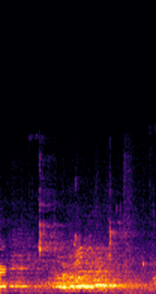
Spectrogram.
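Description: Dodgeballs bouncing and thudding on a wooden gym floor during play, a few separate knocks echoing in a large hall, with players' voices calling out.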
